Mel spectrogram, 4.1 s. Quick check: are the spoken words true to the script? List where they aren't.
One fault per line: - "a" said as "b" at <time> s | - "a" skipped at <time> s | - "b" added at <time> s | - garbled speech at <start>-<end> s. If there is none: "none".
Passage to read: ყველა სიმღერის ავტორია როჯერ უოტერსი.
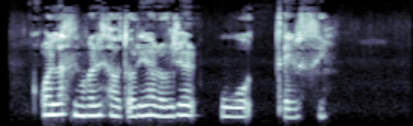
none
